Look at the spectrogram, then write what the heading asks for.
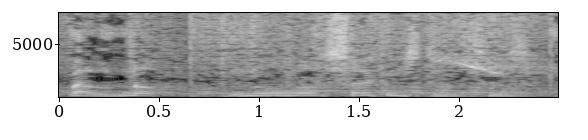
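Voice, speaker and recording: High-voiced, dithering knight. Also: male voice, steady tone, slow pace, gravelly, heavily acted. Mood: nervous. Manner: hesitant, stammering, deferential. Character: timid, dithering, cowardly young knight. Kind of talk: exaggerated cartoon adventure game acting. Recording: loud music behind the voice.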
